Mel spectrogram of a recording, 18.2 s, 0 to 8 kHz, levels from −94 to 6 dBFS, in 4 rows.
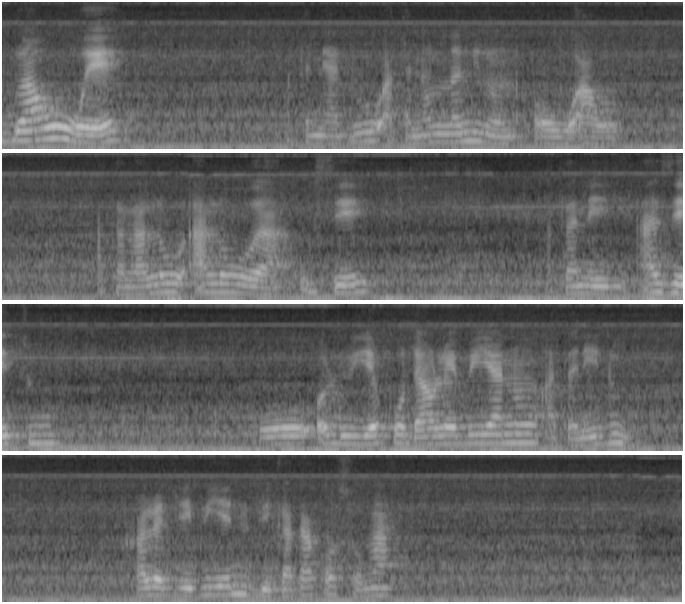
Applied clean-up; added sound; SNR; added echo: none; Engine; 7 dB; none.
